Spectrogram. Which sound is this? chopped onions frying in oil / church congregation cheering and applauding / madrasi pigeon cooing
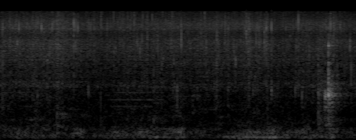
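chopped onions frying in oil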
